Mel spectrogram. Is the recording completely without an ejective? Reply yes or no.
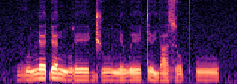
yes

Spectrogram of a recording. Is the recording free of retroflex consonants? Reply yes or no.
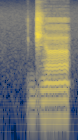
yes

